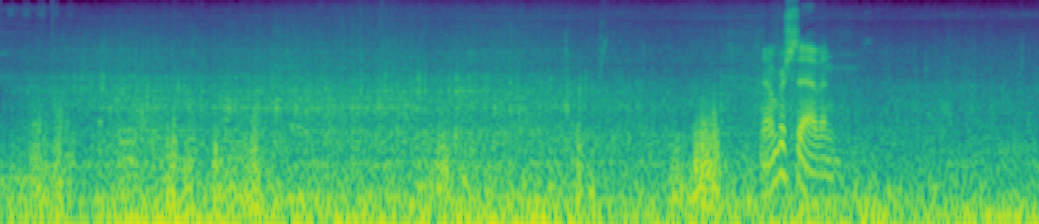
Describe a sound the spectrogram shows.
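Wind buffets loudly against a moving open vehicle.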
